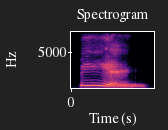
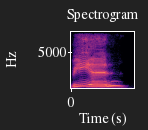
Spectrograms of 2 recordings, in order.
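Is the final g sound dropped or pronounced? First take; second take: pronounced; dropped. First: The final g sound is pronounced. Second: The final g sound is dropped. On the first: The speaker calls it right. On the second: The speaker calls it wrong.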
